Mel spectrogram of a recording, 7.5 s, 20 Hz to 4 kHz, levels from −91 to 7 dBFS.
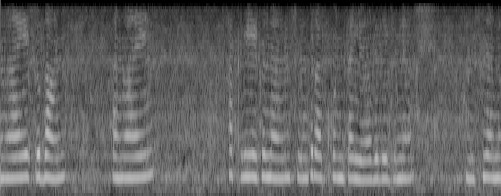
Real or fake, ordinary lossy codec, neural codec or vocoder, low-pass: fake; none; codec, 16 kHz, 2 kbps, FreqCodec, larger model; 3.6 kHz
